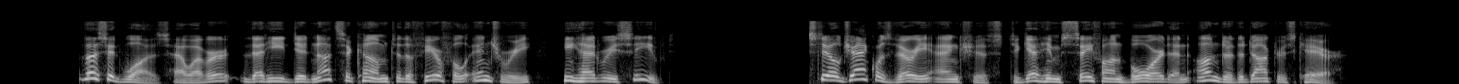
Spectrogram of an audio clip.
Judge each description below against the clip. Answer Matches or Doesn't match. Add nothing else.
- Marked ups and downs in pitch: Matches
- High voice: Doesn't match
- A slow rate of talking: Matches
